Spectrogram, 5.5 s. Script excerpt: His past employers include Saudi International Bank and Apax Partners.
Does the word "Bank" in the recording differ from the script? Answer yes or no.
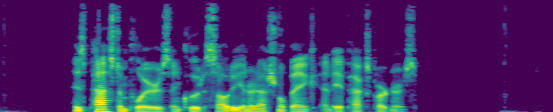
no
